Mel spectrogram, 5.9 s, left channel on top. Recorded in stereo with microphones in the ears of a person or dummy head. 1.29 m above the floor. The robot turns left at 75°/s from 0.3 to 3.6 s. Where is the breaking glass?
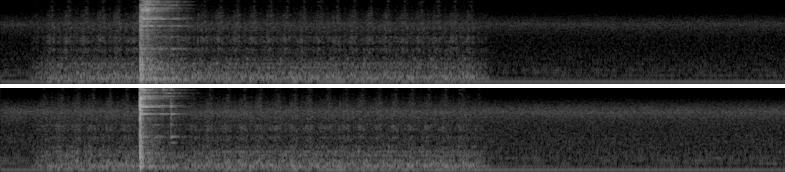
40° right (ahead or behind), 0.9 m; by 1.3 s 55° right (ahead or behind), 0.9 m.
